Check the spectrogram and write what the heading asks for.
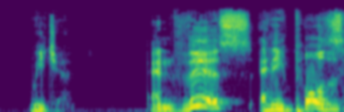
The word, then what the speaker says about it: Ouija: board what it's pronounced Ouija not Ouija Jesus I thought I wasn't the nerd it comes from the French and German words for yes we and yah Ouija and this and he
